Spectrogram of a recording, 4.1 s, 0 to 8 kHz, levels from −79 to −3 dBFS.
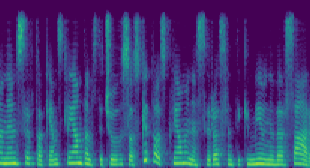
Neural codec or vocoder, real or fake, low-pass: codec, 16 kHz, about 1 kbps, DyCAST, with the encoder's durations; fake; 7.2 kHz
